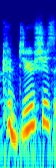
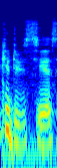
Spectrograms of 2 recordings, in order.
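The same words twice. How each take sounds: First: Caduceus pronounced ka-DOO-shus. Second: Caduceus pronounced ka-DOO-see-us. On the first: Listing pronunciations heard, Caduceus as ka-DOO-shus. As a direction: say Caduceus with a sh, three syllables. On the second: Listing pronunciations heard, Caduceus as ka-DOO-see-us. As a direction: say Caduceus with an s, four syllables. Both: Shown as a demonstration. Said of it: "I've heard Caduceus and Caduceus".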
